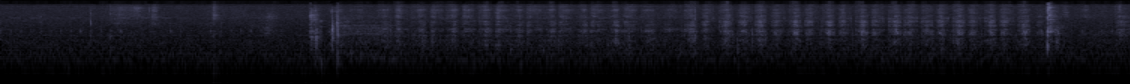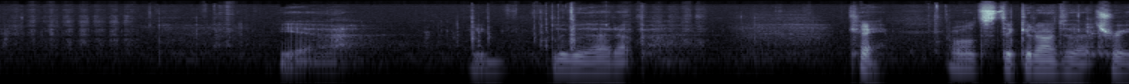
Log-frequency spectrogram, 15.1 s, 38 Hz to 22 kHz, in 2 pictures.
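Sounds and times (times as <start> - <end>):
tool scratching circuit board: 2.6 - 8.5.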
